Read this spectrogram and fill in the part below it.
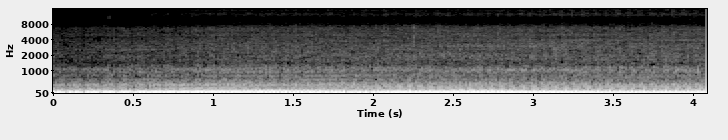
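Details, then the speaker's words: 1996 Chevy C1500 Suburban, 4L60E transmission stuck in limp mode, with failing shift solenoids found as the cause; it won't engage some gears. A steady low engine drone holds revs with no shift under load. Engine revving without proper shift. "that is a 1996 c 1500 suburban transmission is in limp mode constantly"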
